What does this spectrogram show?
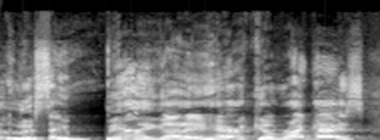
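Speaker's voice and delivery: high, drawn-out rallying taunt; classroom call-out. Retold or imitated. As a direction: get the whole class chanting along. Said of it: "Everybody fucking starts chanting and shit".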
